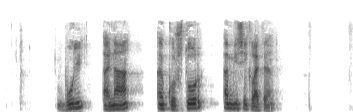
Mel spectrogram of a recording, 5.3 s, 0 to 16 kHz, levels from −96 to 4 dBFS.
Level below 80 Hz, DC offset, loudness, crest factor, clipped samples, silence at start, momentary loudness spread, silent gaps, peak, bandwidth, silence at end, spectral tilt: -58 dBFS; under 0.1%; -24 LUFS; 20 dB; under 0.1%; 0.85 s; 13 LU; 1.47-1.53 s, 2.21-2.35 s, 3.31-3.35 s; -6 dBFS; 8 kHz; 1.2 s; -5.5 dB/octave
